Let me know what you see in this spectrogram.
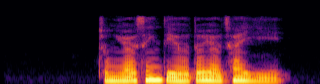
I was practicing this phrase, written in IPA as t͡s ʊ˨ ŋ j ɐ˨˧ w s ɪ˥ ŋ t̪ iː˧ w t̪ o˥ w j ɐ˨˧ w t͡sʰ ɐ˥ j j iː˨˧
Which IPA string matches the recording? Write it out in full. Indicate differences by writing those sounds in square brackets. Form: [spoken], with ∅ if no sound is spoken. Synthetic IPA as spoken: t͡s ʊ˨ ŋ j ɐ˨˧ w s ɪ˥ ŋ t̪ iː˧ w t̪ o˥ w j ɐ˨˧ w t͡sʰ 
